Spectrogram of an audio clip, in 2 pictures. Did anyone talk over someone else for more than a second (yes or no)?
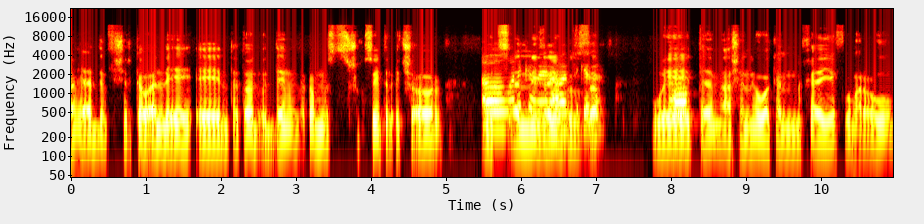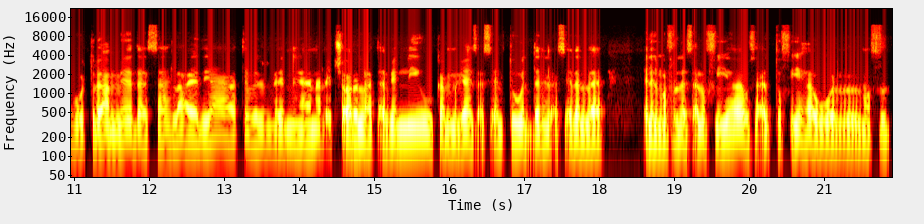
yes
